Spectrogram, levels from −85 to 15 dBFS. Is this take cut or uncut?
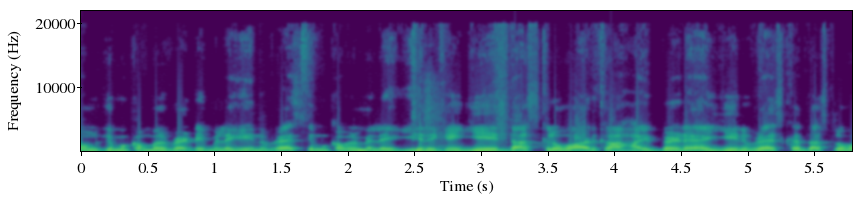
cut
